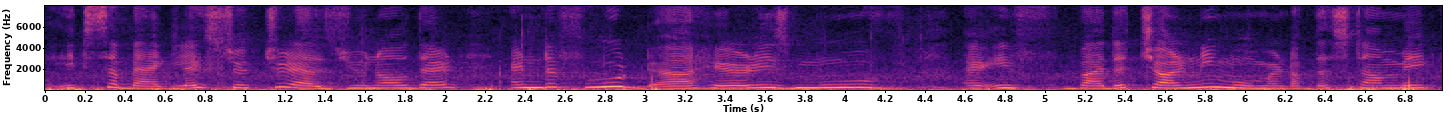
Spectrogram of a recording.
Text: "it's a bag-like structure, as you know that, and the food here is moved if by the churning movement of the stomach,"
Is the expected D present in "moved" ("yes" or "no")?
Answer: no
